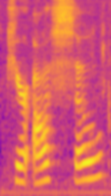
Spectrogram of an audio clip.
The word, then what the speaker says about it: Curaçao: Okay, how do you pronounce it? Curaçao.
